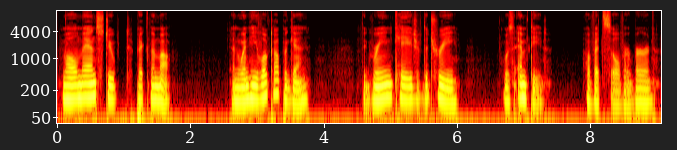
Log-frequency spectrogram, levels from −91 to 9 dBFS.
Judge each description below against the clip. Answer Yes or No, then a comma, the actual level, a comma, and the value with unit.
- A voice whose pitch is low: Yes, low, 120 Hz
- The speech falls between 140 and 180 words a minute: Yes, average, 170 wpm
